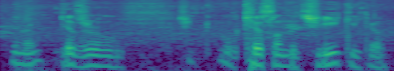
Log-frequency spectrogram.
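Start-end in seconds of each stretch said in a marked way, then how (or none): none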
